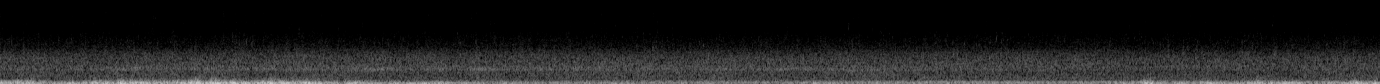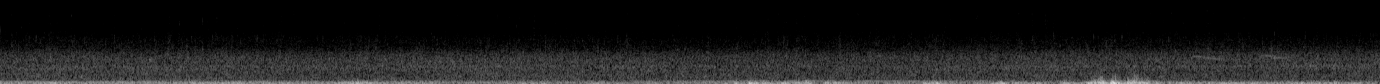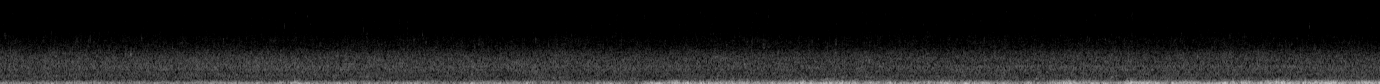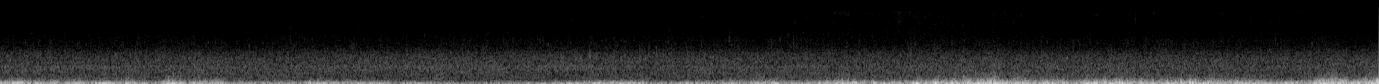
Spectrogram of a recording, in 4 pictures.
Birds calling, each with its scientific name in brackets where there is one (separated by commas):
American Crow (Corvus brachyrhynchos)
